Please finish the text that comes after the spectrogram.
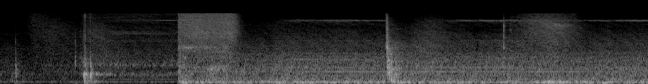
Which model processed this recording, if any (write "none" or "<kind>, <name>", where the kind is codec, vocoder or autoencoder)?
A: none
